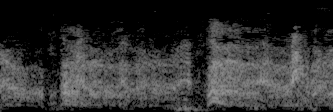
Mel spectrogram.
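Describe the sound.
A voice imitates a big, scarred fighting dog with a split, hanging lip: a rough, continuous growling snarl in two long surges.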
